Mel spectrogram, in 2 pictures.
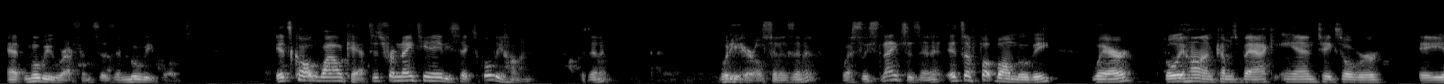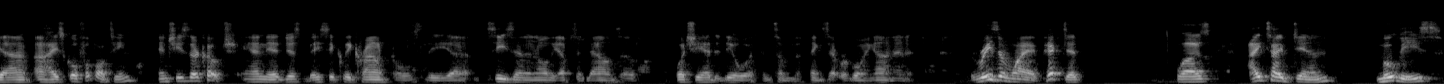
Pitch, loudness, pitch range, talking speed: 120 Hz, -28 LUFS, 110-150 Hz, 195 wpm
